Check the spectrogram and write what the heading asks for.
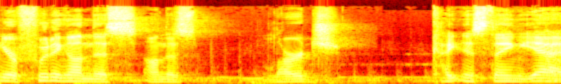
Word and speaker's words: chitinous: Did you say chitinous? – Sure did, baby.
